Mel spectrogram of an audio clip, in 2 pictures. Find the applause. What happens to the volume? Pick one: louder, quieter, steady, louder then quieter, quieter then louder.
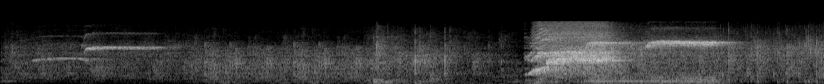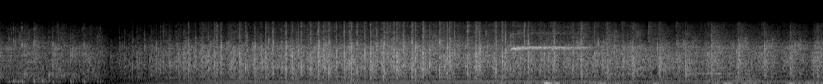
louder.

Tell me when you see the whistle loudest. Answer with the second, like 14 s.
7 s.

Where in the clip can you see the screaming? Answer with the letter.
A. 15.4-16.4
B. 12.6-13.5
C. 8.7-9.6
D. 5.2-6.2
D.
